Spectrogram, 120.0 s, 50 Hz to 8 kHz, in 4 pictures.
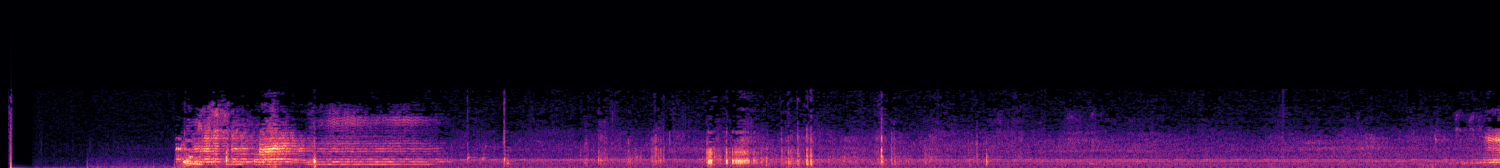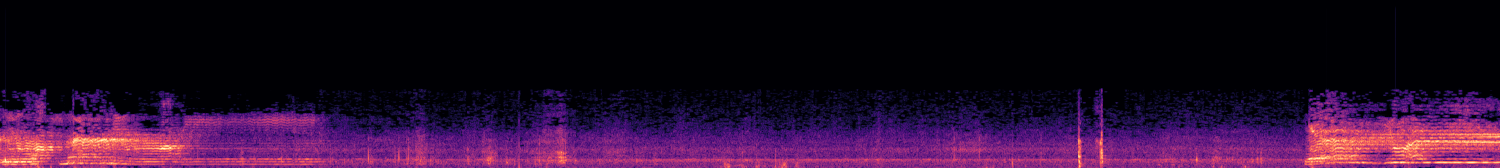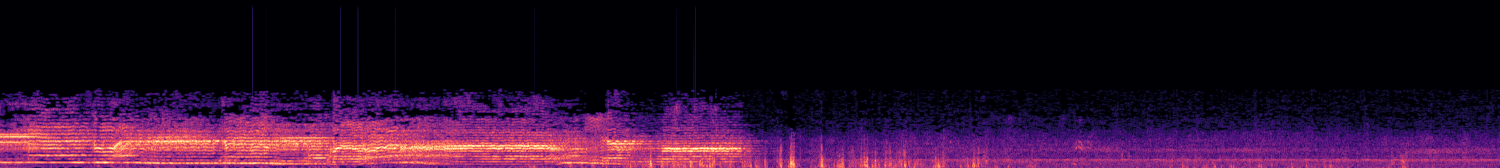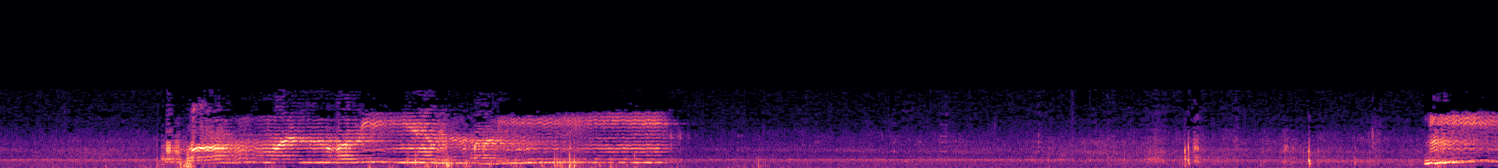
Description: تلاوت «شحات» و «اللیثی» در محفل قرآنی
گروه شبکه اجتماعی: شحات محمد انور و محمد اللیثی در محفل قرآنی که در سال 1980 میلادی برگزار شده است به تلاوت آیاتی از کلام الله مجید پرداخته‌اند.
